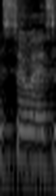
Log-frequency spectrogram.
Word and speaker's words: psoas: Psoas major, remember, is spelled with a silent P, S-O-A-S. So the iliosus does have a silent P in it, I-L-I-O-P-S-O-A-S. From the iliosus, you next can find your femoral nerve.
